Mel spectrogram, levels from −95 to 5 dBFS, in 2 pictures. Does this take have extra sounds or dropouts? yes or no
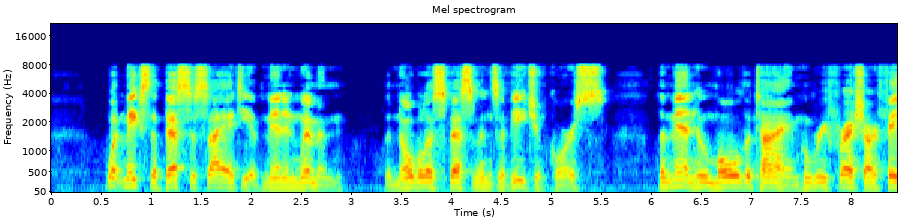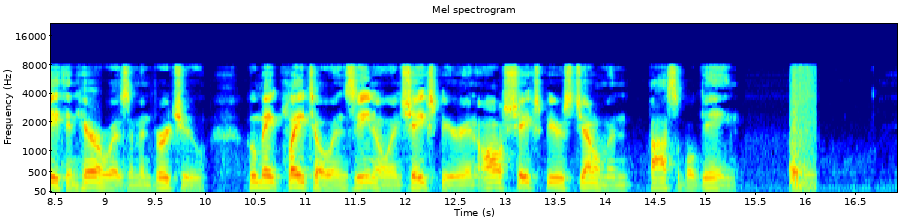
yes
